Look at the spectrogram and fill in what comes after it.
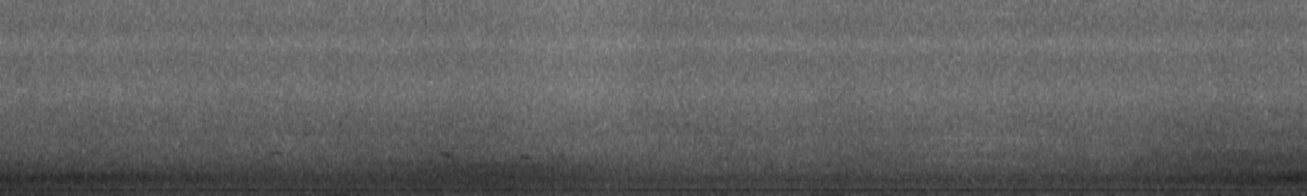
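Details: Honey bee swarm being moved into a new hive: a dense, steady buzzing drone of many bees, with layered hum bands from low to mid pitch and no pauses across the whole stretch.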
